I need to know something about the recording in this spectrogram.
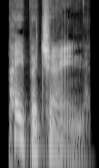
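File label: "paper chain", English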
